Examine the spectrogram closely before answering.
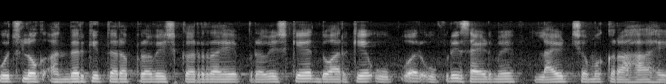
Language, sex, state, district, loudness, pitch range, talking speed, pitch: Hindi, male, Maharashtra, Aurangabad, -17 LUFS, 120-130 Hz, 180 wpm, 125 Hz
